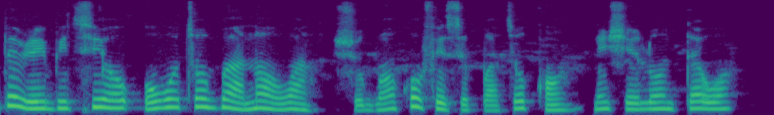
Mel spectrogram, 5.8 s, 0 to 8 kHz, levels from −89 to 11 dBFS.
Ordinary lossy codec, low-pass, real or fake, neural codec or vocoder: none; none; real; none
